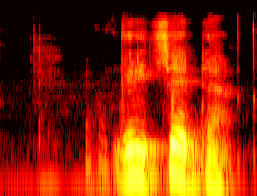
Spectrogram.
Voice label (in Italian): "grizzella", Calabrese; erba medica spontanea; cucina calabrese; Glossario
